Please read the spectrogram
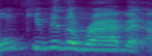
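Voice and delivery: ordinary talk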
